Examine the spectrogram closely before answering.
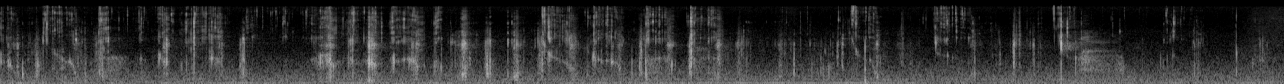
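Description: A young woman chews food loudly and wetly, close to a microphone.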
